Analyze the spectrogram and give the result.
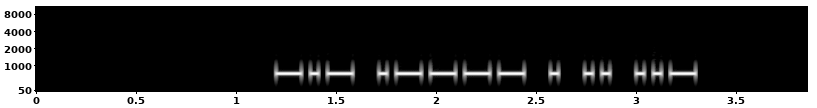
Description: Morse code, heard as a keyed tone, about 28 wpm, 700 Hz. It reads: K1EIU
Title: USA Call Signs - 5 Characters - 2x Character Spacing - 28wpm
